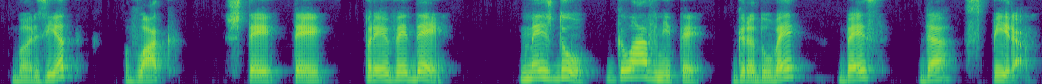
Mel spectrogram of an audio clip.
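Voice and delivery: Бързият, влак, ще те преведе, each part paused; slow dictation of Бързият влак; slow, split sentence with pauses; chunk by chunk. Shown as a demonstration. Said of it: "teacher splits sentence into chunks".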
